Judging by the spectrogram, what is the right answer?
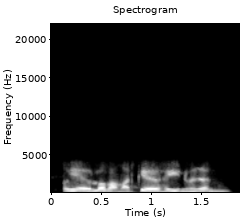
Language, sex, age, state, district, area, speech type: Assamese, female, 60+, Assam, Dhemaji, rural, conversation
